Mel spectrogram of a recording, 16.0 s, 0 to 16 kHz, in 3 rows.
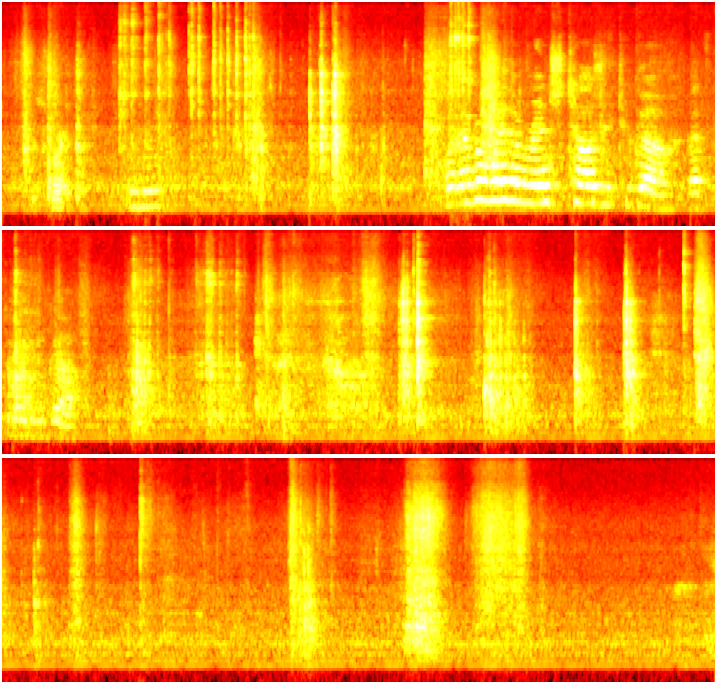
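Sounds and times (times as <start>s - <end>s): scraping rasping noises: 13.6s - 14.7s.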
